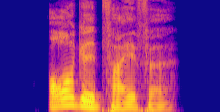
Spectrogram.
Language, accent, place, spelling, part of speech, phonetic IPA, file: German, Germany, Berlin, Orgelpfeife, noun, [ˈɔʁɡl̩ˌp͡faɪ̯fə], De-Orgelpfeife.ogg
- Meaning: organ pipe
